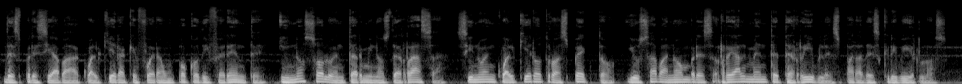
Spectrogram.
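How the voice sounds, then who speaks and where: Male narrator, low and very dark voice, steady measured read for a horror story channel. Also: breathy edge. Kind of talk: scripted first-person narration.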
